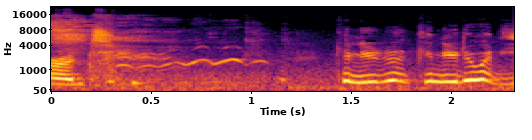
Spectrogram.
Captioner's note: laughing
